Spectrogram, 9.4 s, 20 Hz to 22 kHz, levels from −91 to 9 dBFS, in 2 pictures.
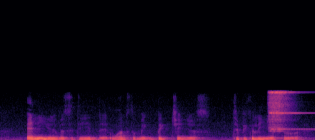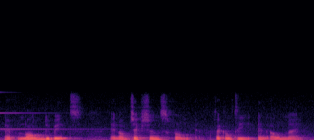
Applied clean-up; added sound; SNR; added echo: none; Doorbell; 9 dB; none.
